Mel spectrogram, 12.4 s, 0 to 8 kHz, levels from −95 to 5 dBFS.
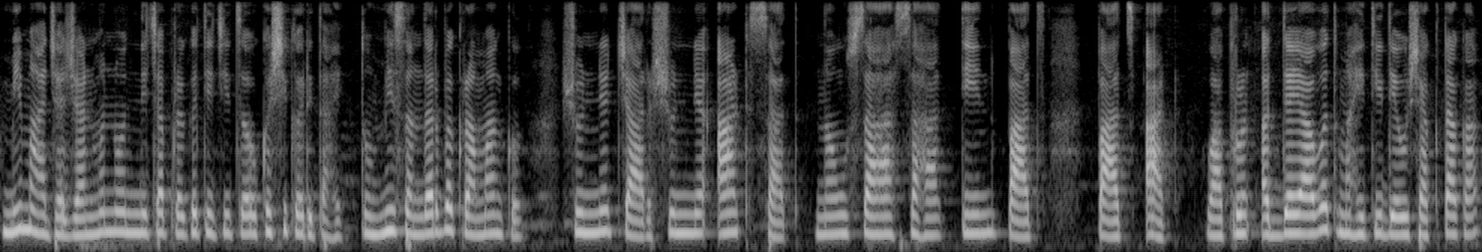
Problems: background sounds at intervals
